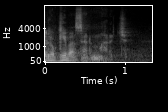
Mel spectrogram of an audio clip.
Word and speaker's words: March: que iba a ser marcha y March en pleno rompimiento creo que se pronuncia Mark m a c h H pero creo que se pronuncia Mark en mallorquí eh Bueno pero digámoslo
